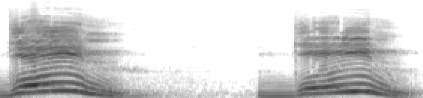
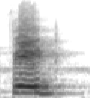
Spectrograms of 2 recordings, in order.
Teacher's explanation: দুটো আলাদা আলাদা ভাওয়েল সাউন্ড তৈরি করে, এদের আমরা ডিপথং বলি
